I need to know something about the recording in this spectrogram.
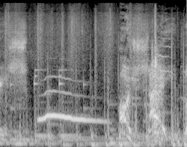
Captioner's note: owl hooting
